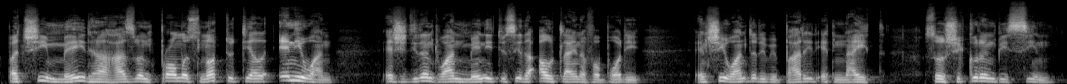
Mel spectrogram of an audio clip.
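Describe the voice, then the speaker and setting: Man playing stern sheikh, middle pitch, rhetorical preaching style, religious audio drama. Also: normal speed, a bit bright, lightly acted. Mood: admonishing. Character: stern male Islamic teacher admonishing students on modesty. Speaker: religious teacher.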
